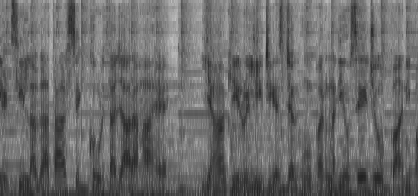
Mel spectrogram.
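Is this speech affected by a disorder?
No.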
